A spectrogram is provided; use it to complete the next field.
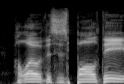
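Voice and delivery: mock proud man's voice, acted. Retelling a phone call, the speaker imitates a man answering, imitating a proud man. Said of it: "Like he was so proud of it".

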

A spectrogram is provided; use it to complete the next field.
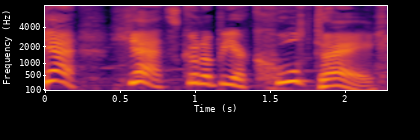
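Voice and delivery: squeaky, sing-song, high-pitched bad voice, drawn out. Try another voice for Book after rejecting a bad one, in a Peter Griffin-like voice. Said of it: "Is that Peter Griffin?".

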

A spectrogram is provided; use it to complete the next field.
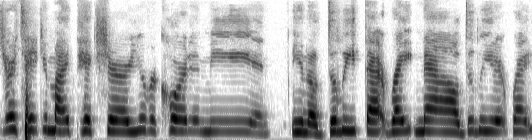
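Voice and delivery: furious, angry, cursing rant in a put-on yell. Recounting a woman screaming at the speaker for recording her, imitating an angry yell. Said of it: "She's cursing and going absolutely apeshit".

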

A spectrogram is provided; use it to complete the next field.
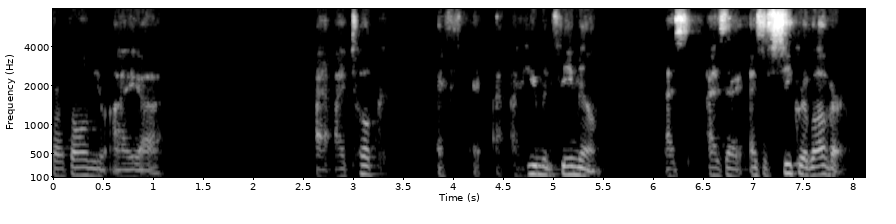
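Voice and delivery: voiced, slow, halting, drawn-out stage whisper. Acting out an alien confessing to a friend: half-whispering. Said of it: "He whispers".

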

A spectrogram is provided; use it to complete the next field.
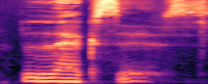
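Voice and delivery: breathy, velvety, smooth, resonant voice. Imitating a Lexus commercial: Kathleen Turner voice. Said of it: "resonance that's like velvet".

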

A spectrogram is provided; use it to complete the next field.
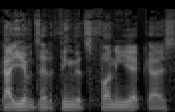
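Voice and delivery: bone-dry deadpan monotone, very low and quiet. Podcast host imitating older listeners reacting to the podcast, imitating a deadpan listener. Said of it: "just deadpan like".

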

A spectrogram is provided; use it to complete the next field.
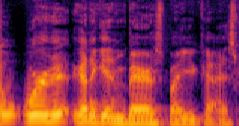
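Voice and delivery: ordinary talk

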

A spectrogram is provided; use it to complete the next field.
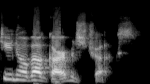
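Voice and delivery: high, easy, casual tone. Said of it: "Just as casually".

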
